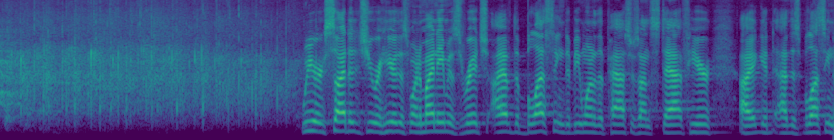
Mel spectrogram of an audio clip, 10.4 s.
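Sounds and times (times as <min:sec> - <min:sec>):
church congregation applauding guests during a Sunday service: 0:00.0 - 0:04.0
speech: 0:03.8 - 0:10.4.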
